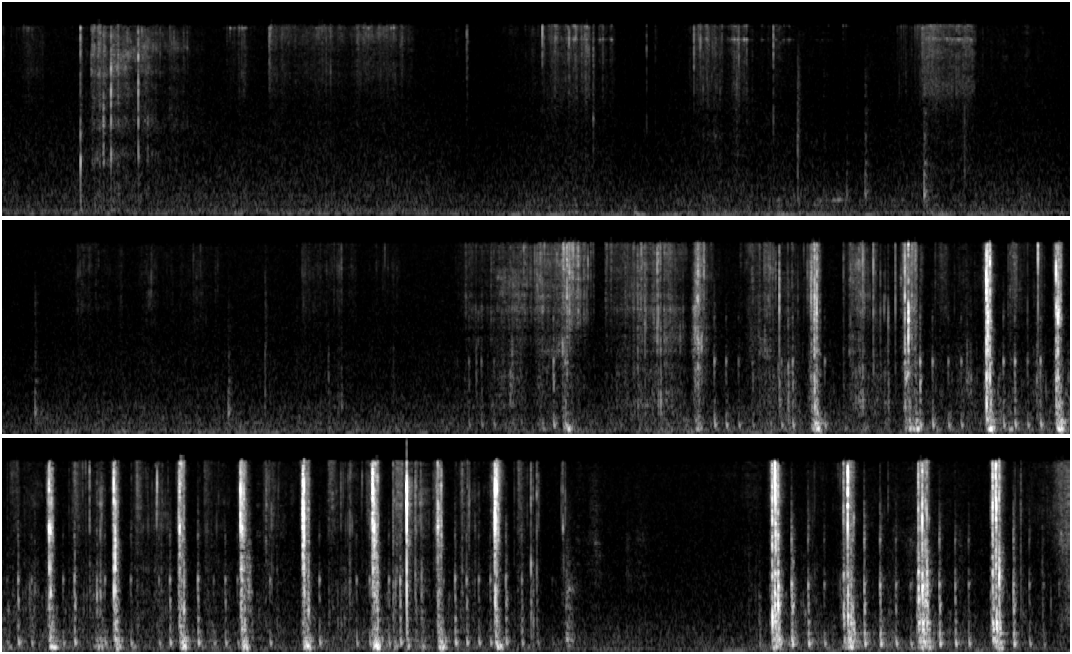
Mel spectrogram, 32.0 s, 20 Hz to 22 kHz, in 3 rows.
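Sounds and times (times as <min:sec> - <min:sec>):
slime crackling: 0:15.3 - 0:27.1, 0:29.0 - 0:32.0.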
